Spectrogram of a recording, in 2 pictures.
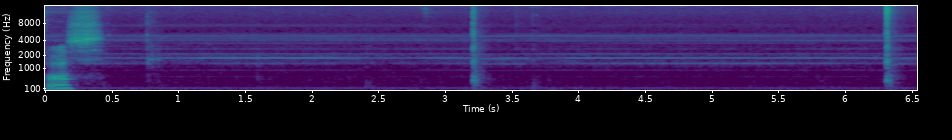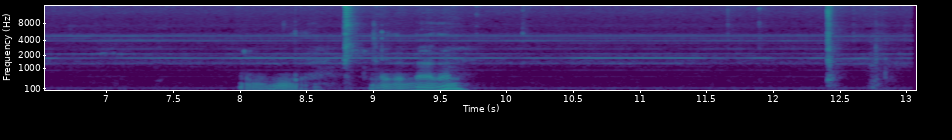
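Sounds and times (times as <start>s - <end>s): faint steady hum: 0.0s - 13.0s
spot welder snaps: 3.2s - 3.7s, 6.3s - 6.5s, 11.7s - 12.9s.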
